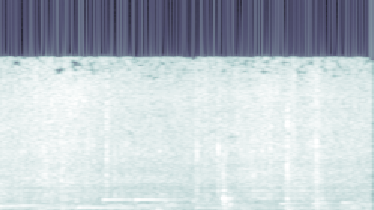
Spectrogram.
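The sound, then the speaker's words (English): Onions sizzling as they fry in a pan, a steady, dense hiss scattered with small pops and crackles. There is no talk over the frying. “Ooh, these are popping onions.”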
